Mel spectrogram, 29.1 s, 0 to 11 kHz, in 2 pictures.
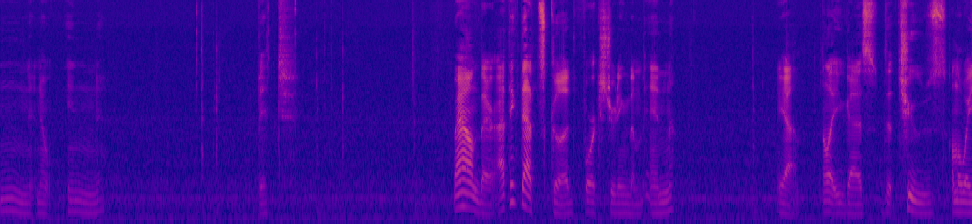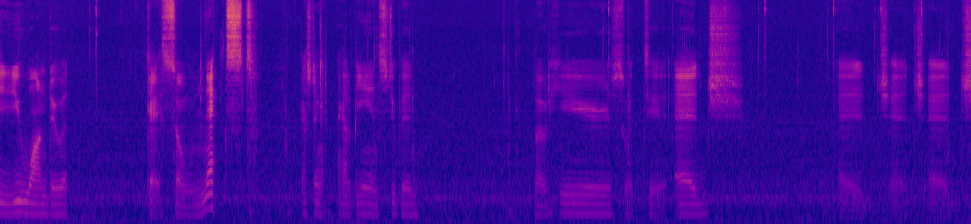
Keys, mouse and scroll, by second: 3.2-4.8 middle drag, 4.8 scroll down 2, 5.1-8.1 middle drag, 17.1-17.7 scroll up 3, 17.7 middle click, 18.3-19.3 scroll down 3, 19.3 KP_5, 20.1-20.7 scroll up 5, 20.7-22.2 middle drag, 22.2-22.8 scroll up 2, 23.9-25.3 middle drag, 26.9 shift+click, 28.7 middle click.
